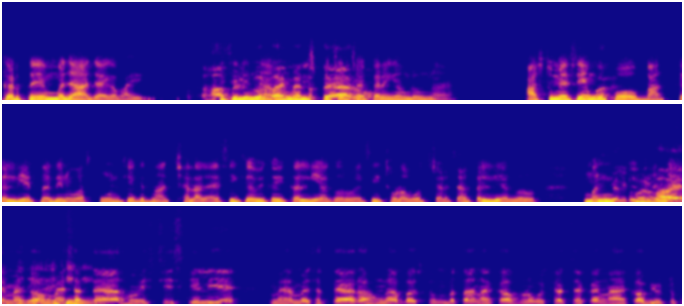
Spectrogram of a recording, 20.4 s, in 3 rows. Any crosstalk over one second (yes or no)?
yes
